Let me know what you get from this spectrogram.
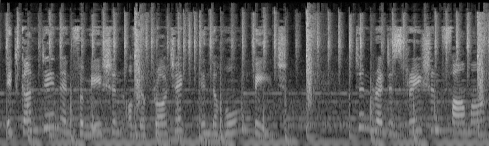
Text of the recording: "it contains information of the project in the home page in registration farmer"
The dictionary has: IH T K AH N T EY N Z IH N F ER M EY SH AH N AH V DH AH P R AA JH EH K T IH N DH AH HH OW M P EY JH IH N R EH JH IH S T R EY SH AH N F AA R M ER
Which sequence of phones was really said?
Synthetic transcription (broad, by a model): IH T K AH N T EY N IH N F ER M EY SH AH N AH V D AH P R AA JH EH K T IH N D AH HH OW M P EY JH IH N R EH JH IH S T R EY SH AH N F AA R M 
